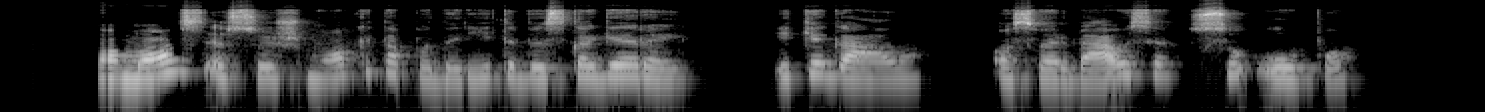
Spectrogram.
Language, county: Lithuanian, Šiauliai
